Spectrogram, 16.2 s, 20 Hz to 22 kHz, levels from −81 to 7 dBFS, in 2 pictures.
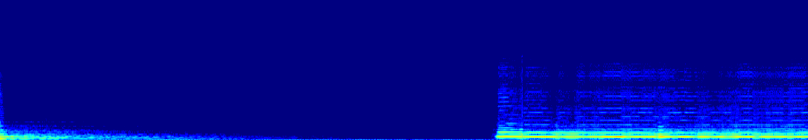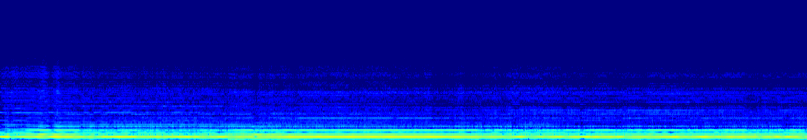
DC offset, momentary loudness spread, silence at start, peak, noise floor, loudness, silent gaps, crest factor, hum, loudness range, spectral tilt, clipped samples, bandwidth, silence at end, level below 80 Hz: under 0.1%; 5 LU; 0 s; -18 dBFS; -63 dBFS; -31 LUFS; none; 14 dB; none; 6 LU; -4.5 dB/octave; under 0.1%; 12 kHz; 0 s; -60 dBFS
